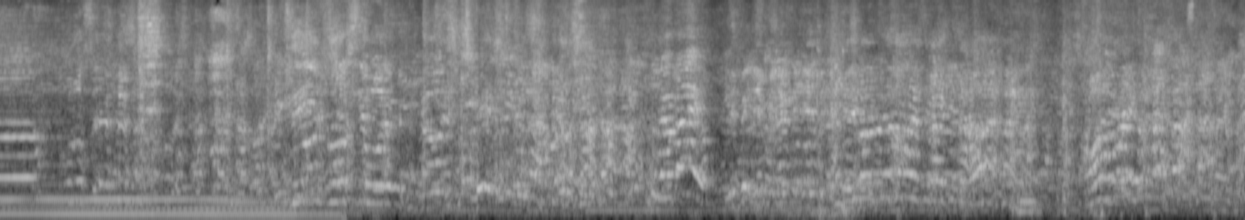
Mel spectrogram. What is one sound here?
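A live rock band plays loudly with electric guitars and drums.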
